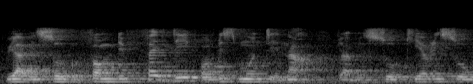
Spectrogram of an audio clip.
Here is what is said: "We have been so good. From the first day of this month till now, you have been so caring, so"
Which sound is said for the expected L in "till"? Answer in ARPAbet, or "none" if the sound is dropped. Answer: N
